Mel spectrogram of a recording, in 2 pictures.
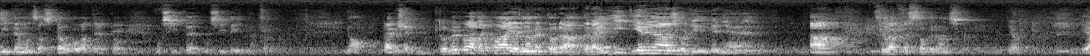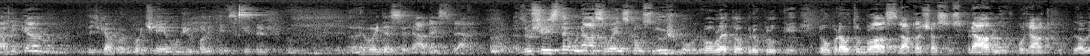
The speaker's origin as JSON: {"language": "Czech", "town": "Písek", "region": "South Bohemian Region", "country": "Czechia", "said": "Jsem z Písku, tam byly dost slušný záplavy"}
